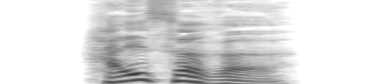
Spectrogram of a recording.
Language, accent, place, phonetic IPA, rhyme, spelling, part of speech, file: German, Germany, Berlin, [ˈhaɪ̯səʁə], -aɪ̯səʁə, heißere, adjective, De-heißere.ogg
- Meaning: inflection of heiß: 1. strong/mixed nominative/accusative feminine singular comparative degree 2. strong nominative/accusative plural comparative degree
